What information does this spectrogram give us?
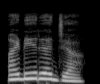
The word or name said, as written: ಅಡಿರಜ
